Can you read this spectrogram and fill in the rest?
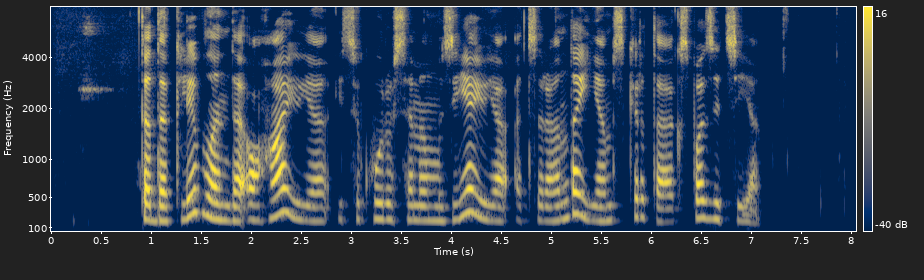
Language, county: Lithuanian, Vilnius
